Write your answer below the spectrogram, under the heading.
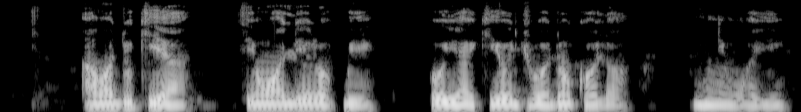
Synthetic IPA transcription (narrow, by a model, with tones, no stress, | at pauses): a˨w̃ɔ̃˧du˦ki˦a˨ | tʰi˦w̃ɔ̃˦le˦ɾo˦˨k͡pe˨˦ | o˦jɛ˧kʰi˦o˦d͡ʒu˦ɔ˧dũ˦˨kɔ˨˧˦lɔ˧˦ | nĩ˨w̃ɔ̃˨ji˨˦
